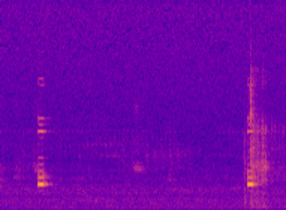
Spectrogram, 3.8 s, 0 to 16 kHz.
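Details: Frigidaire PHS68EJSB0 side-by-side refrigerator with a not-cooling complaint: two short, high beeps about three seconds apart as the unit is switched off at the control, normal acknowledgment; the damper motor then closes.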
